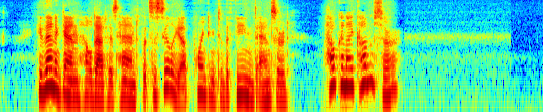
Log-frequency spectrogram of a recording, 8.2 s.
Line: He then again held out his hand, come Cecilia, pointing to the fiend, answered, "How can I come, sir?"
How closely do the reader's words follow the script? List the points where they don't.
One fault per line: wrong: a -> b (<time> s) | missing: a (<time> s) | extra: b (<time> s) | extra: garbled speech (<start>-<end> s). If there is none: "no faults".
wrong: come -> but (2.1 s)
